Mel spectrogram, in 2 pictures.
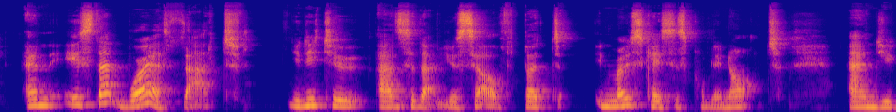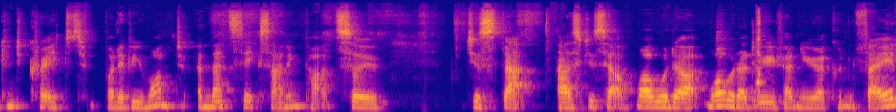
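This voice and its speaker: A somewhat breathy voice at a moderate pace, with ordinary pitch variation. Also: woman, medium pitch for a woman. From Sweden. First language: Swedish. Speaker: entrepreneur. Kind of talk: interview.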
